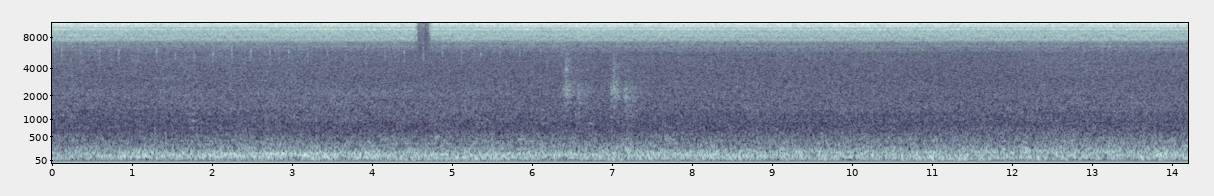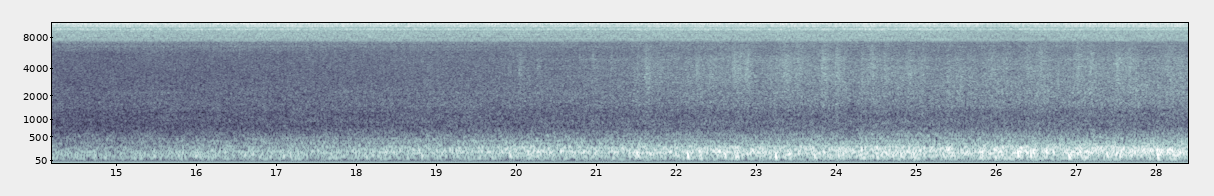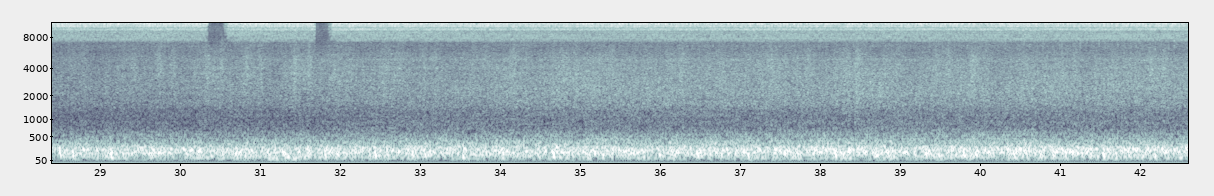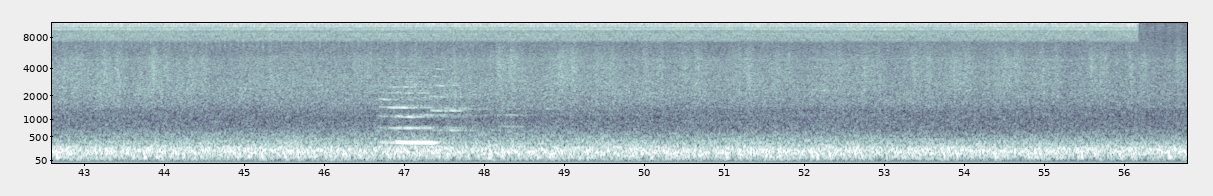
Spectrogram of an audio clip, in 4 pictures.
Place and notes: Poznan, Morasko, field road - cricket take one
zooming on a cricket, long sustain chirp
